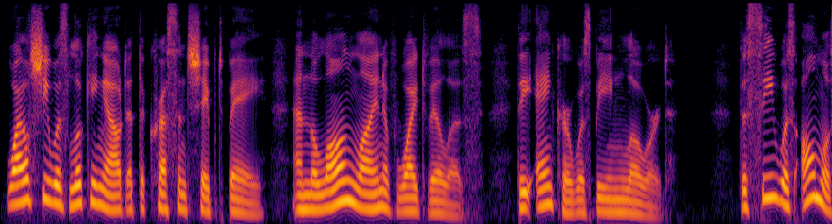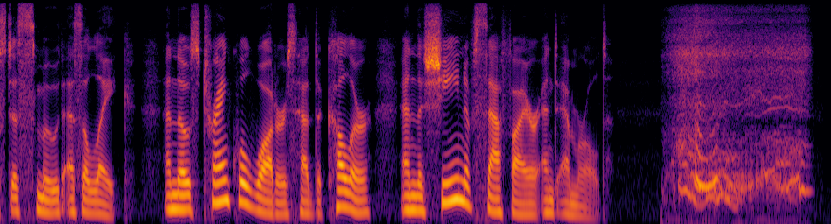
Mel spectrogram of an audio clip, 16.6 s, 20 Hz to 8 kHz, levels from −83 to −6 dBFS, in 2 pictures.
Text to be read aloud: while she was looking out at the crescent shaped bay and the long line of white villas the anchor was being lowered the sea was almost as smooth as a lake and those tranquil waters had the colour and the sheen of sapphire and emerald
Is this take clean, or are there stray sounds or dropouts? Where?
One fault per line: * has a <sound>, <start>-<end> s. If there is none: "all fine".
* has a breath, 14.9-16.5 s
